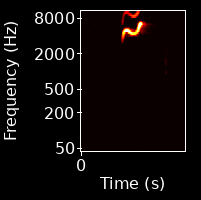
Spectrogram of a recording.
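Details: A Pacific-slope Flycatcher on California's central coast gives one high, thin whistle that slurs sharply upward, like someone whistling for a taxi. Nothing else is heard.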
